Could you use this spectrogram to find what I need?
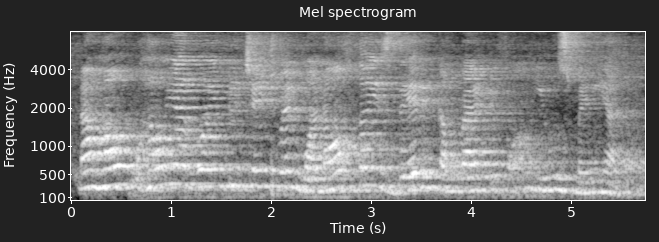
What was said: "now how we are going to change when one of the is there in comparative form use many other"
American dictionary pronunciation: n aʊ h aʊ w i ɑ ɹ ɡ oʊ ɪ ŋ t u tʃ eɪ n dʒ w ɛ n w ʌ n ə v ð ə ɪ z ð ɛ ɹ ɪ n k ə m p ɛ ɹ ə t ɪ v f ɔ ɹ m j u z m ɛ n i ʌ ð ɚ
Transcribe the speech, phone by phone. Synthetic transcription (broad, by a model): n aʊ h aʊ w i ɑ ɹ ɡ oʊ ɪ ŋ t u tʃ eɪ n dʒ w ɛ n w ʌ n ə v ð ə ɪ z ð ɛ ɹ ɪ n k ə m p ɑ ə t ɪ f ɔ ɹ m j u z m ɛ n i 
